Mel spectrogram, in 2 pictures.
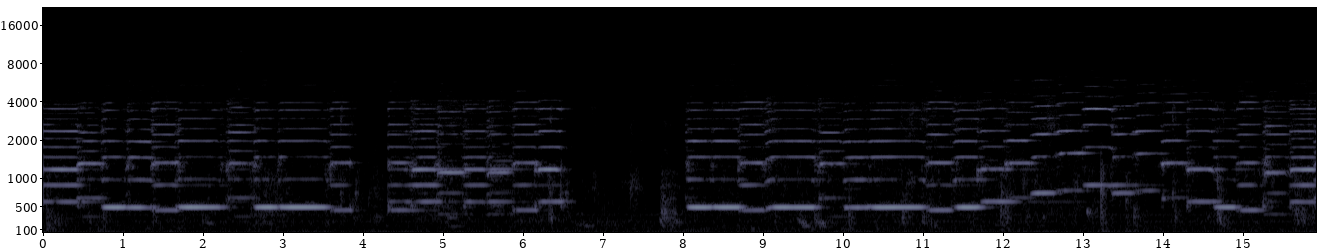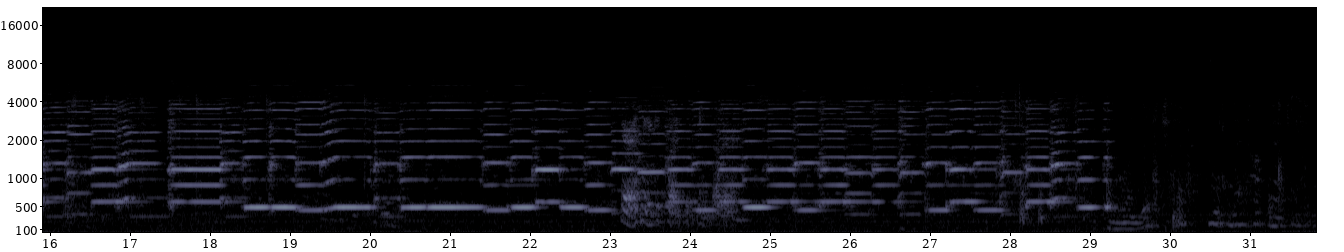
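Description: Recorded Irish dance music, a melodic tune, played back from a phone. It breaks off briefly about four seconds in and again for over a second around seven seconds, then plays on and fades near the end.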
